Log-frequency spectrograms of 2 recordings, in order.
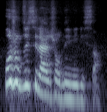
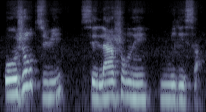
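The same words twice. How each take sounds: First: It is said quickly and smoothly. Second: It is said slowly and carefully.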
